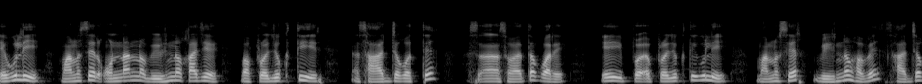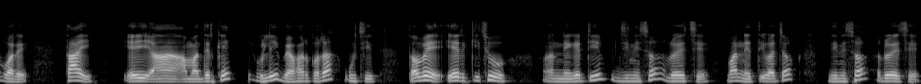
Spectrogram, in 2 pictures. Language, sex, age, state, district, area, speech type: Bengali, male, 45-60, West Bengal, Hooghly, urban, spontaneous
